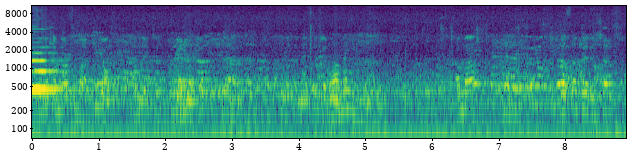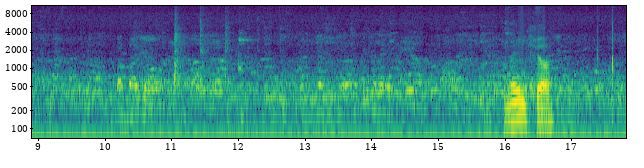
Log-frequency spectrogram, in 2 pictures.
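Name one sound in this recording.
A busy crowd of men and women chatters nearby.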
